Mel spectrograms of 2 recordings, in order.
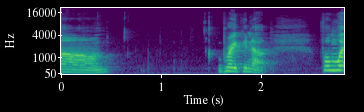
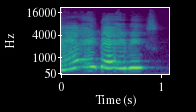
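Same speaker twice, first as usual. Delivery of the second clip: mimicking mom; 10 semitones higher, slower than usual. Mother greeting her kids.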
